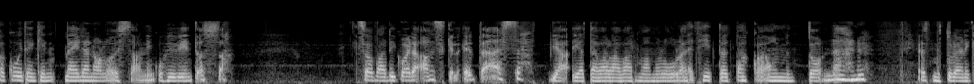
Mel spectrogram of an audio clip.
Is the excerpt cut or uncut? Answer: cut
